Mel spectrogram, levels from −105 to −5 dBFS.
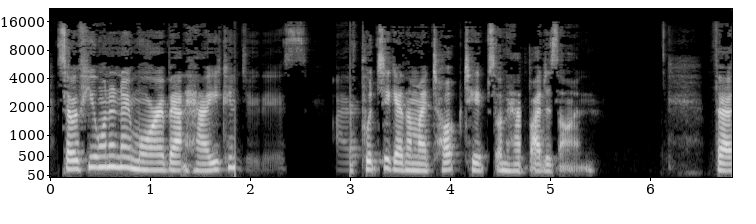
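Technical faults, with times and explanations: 1.85–3.00 s, one channel inverted: likely one stereo channel had its polarity reversed, so the centred voice cancels when the channels are summed to mono. From just after "how you" until "put together my top" the speech drops by about 22 dB and is left as a faint copy.
4.65–4.71 s, damaged data in a compressed stream: a short stretch of the encoded stream was corrupted, so the decoder misread those frames and lost sync while searching for the next valid header. Between "my top tips on" and "by design" this is heard as a brief glitch.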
